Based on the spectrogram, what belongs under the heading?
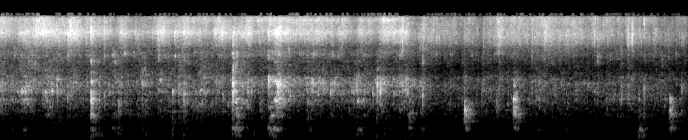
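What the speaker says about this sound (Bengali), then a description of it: "কষিয়ে নেব।" Spices with cardamom and turmeric sautéing in a pan, a moderate sizzle broken by frequent spoon scrapes and knocks against the pan, close by and fairly quiet.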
